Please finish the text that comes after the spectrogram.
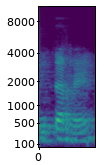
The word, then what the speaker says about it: Guterres: Ante ello, el secretario general de la ONU, don Antonio Guterres, y así es Guterres, no lo pronuncié mal, es así, Antonio Guterres, ha hecho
